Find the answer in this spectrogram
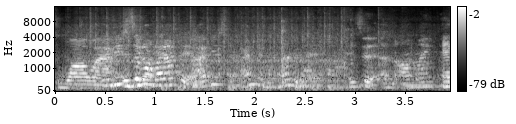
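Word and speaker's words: Wawak: And you say it correctly, Wawack. Wawack. I have a hard time remembering how it said Wawack. I always say Waywack. It's Wawack.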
